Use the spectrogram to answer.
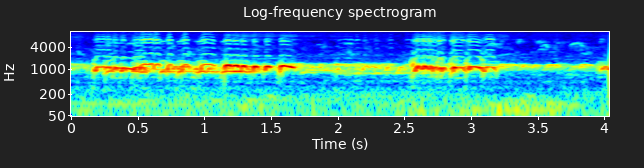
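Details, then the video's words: Busy zebra dove calling, combined to draw out doves that seldom call. A burst of quick, trilled coos comes first, then a lull, then a second rolling phrase before fading. "PERKUTUT RIBUT RAME SUARA KOMBINASI BAGUS BUAT PANCINGAN YG SUSAH BUNYI"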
